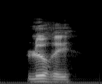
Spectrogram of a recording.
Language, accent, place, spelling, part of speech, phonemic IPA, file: French, France, Lyon, leurrer, verb, /lœ.ʁe/, LL-Q150 (fra)-leurrer.wav
- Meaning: to deceive, lure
